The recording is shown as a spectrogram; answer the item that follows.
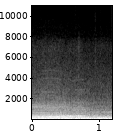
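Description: A 2021 Ram TRX truck launches at full throttle under launch control, its engine giving a loud, steady, deep roar with no pause.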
